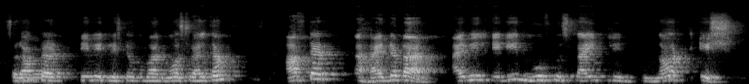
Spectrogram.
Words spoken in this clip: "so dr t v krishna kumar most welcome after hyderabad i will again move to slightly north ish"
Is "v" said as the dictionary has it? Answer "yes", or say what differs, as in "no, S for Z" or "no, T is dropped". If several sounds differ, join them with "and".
yes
